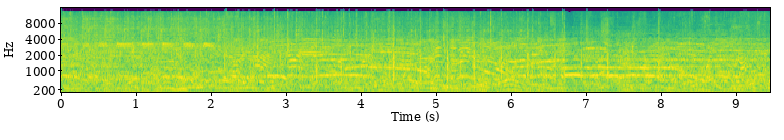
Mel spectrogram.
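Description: A large outdoor crowd of men and women chatters and calls out.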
